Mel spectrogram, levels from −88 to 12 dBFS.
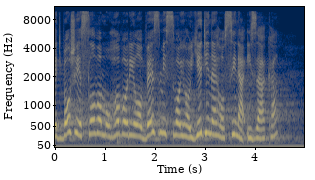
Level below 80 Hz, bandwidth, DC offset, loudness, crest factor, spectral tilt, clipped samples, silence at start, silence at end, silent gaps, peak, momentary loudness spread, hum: -60 dBFS; 10 kHz; 1%; -18 LUFS; 14 dB; -5 dB/octave; under 0.1%; 0 s; 0.35 s; none; -4 dBFS; 5 LU; none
